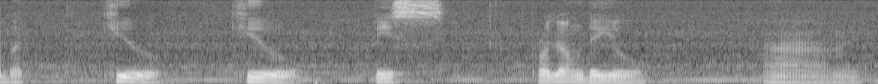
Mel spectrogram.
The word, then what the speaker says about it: 九: a prolong U uh please emphasize in your pronunciation it's not just Q as in letter q but q q please prolong the you um please uh make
